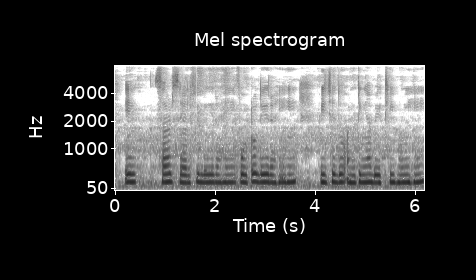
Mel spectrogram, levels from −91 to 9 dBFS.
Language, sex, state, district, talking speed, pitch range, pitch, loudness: Hindi, female, Bihar, Jamui, 155 wpm, 185-195 Hz, 190 Hz, -14 LUFS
